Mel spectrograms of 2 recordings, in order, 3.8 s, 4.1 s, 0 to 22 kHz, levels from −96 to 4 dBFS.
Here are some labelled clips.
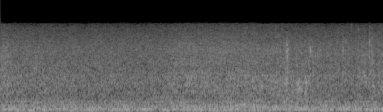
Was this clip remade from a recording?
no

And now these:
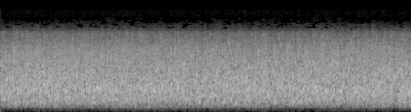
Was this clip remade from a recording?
no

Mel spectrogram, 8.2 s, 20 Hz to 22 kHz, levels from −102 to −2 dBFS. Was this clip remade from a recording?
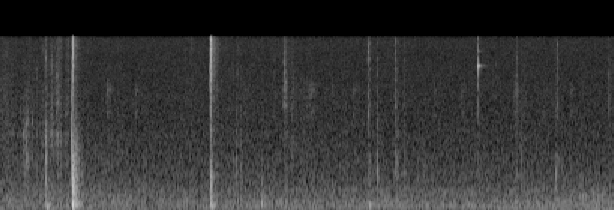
no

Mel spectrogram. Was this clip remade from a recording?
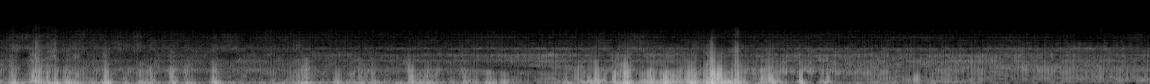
yes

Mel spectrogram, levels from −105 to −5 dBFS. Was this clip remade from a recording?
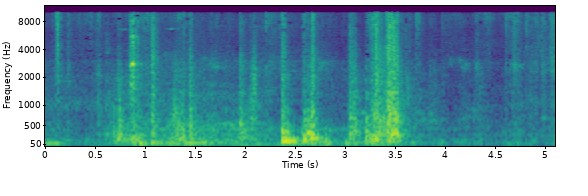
no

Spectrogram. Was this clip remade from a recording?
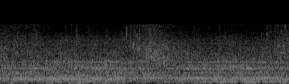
no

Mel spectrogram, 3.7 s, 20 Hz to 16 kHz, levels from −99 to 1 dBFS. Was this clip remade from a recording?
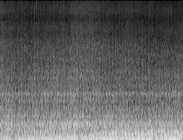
yes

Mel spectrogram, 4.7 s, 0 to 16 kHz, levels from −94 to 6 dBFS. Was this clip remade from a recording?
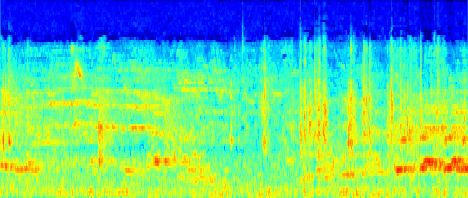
no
